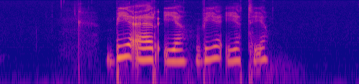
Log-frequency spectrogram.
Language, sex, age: Swedish, female, 49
